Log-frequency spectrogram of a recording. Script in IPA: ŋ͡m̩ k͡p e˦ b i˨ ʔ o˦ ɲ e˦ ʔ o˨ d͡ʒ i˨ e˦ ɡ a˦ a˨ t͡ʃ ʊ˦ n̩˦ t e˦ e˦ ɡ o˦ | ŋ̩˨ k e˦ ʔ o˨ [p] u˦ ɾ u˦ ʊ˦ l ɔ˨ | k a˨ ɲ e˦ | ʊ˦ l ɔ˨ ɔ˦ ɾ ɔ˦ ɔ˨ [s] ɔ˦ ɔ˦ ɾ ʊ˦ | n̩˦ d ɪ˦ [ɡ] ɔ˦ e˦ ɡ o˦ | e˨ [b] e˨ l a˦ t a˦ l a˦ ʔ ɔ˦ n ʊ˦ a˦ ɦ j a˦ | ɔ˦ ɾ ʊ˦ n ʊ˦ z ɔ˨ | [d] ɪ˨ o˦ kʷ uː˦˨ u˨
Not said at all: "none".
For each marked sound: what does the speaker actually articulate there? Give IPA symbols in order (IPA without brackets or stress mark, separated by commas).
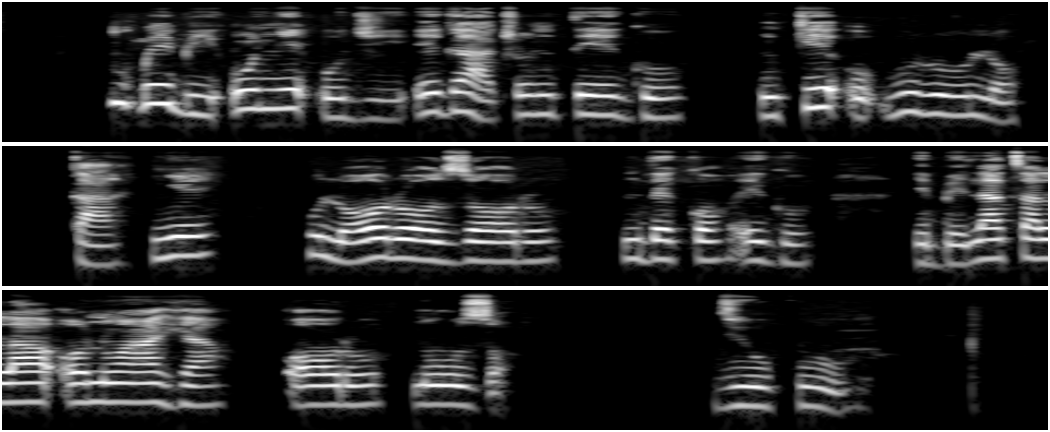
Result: k͡p, z, k, b, d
